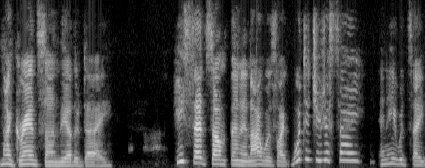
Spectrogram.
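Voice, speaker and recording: In an ordinary speaking voice, a woman of medium pitch talks at a moderate pace with lively intonation. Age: 60s. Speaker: crochet crafter. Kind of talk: casual chat.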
